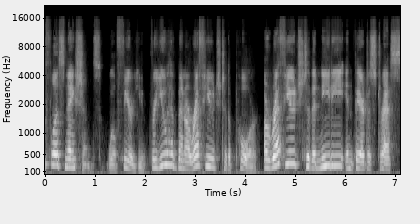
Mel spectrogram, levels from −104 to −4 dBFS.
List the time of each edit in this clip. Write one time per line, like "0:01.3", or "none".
0:02.1
0:04.3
